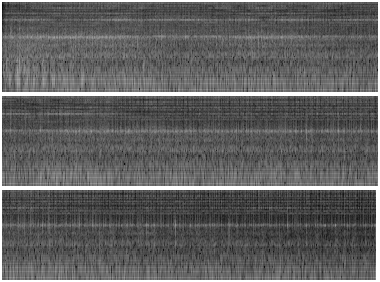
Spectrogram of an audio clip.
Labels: Are there animals making noise?
no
